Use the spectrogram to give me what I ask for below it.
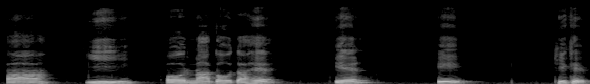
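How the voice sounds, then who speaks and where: A man leads a casual spoken reading lesson at a slow, patient pace. His voice is very dark and mellow. He says each word again and again, spells it letter by letter and keeps checking in with a quick "okay.". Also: high-pitched. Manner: patient, repeats words and spells them letter by letter; fills gaps with a frequent 'okay'. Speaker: teacher.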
